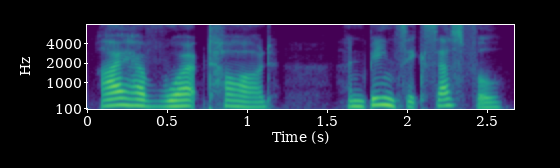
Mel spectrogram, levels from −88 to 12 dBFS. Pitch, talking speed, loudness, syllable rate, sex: 195 Hz, 155 wpm, -17 LUFS, 4.8 syllables/s, female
